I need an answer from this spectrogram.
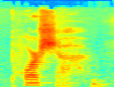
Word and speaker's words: Portia: he wants to marry Portia yeah just like the fancy car you know a woman named Portia has got to be good you know so but it's spelled differently P ort I a Porsche so but Fanny wants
